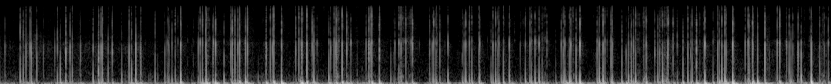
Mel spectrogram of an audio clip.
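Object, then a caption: Plastic gel-bead eye mask. Fingers rub and scratch a purple gel-bead plastic eye mask held close to the microphone. The result is a dense, continuous crackling and scratching with many quick, dry clicks over a heavy low rumble.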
